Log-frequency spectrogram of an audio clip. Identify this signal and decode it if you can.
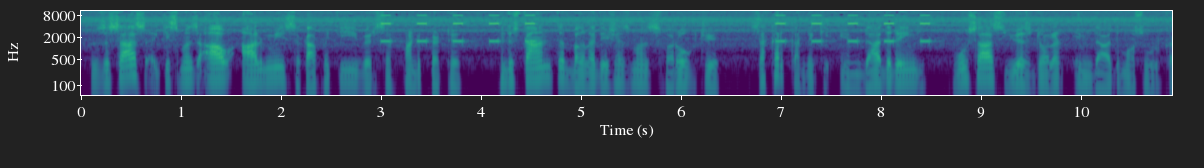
Beep code, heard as beeps from a small speaker, played twice, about 1600 Hz, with room echo and speech in Kashmiri. 5 short. In AMI BIOS tables: processor failure; in Dell tables: CMOS battery failure.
